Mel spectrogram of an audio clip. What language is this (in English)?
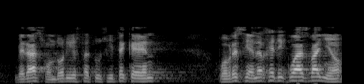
Basque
